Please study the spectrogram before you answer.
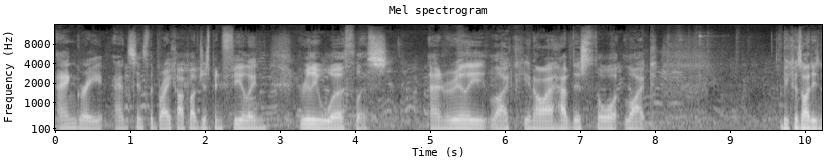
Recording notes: I recorded this episode from the Costa Coffee in the departure hall Kuala Lumpur Airport.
